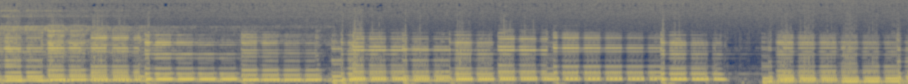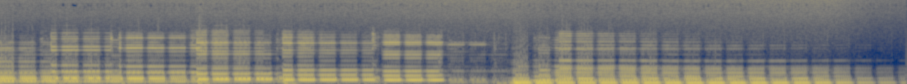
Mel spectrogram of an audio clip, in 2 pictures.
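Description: A pop song recording plays at a steady, loud level, its instrumental passage full of effect-laden, shimmering tones. Two brief dips break it before the music swells back in. No one speaks.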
